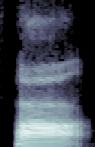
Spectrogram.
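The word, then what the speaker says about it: ف: তাহলে ফার মাখরাজ হলো ফা। আপনি যখন সঠিকভাবে উচ্চারণ করতে পারবেন, আপনি মনে না থাকলেও যদি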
